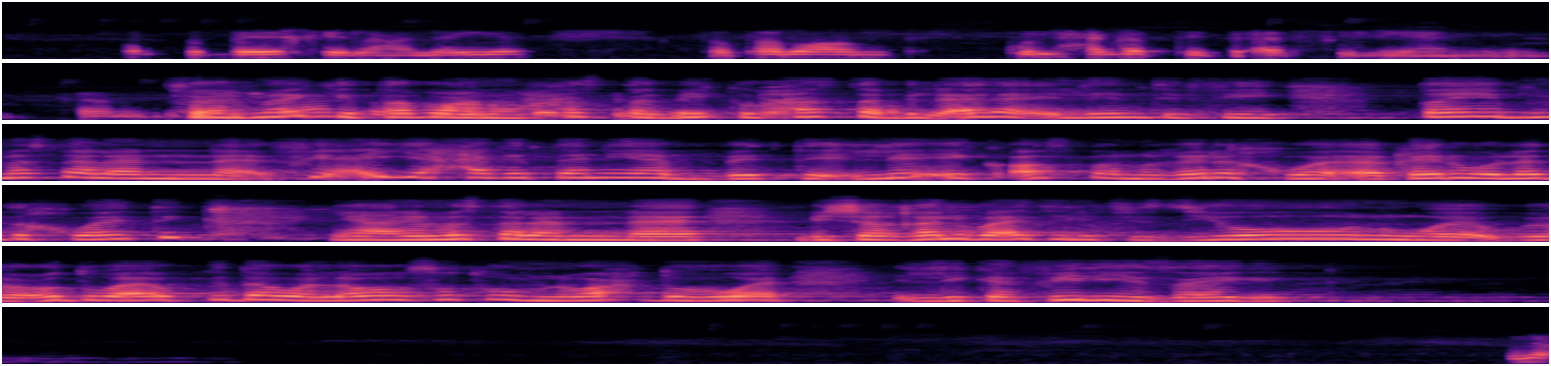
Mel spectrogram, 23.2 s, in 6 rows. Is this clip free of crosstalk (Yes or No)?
No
